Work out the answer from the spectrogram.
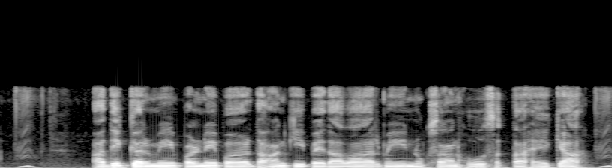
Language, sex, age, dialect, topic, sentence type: Hindi, male, 46-50, Garhwali, agriculture, question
